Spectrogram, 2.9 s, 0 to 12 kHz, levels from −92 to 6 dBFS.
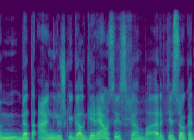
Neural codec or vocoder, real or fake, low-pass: none; real; 10.8 kHz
